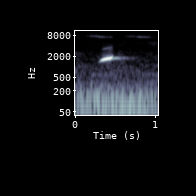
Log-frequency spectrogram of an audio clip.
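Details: Golden Retriever puppy named Harper giving a single short, high whine: a thin, steady tone rising slightly and lasting about a fifth of a second, over a faint low hum.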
